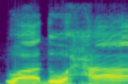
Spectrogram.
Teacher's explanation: ওয়া দু হা জবর হা আলিফ জবর হা তাহলে ওয়াদু হা এই প্রথম হা টা উচ্চারণের সময় মুখ দিয়ে বাতাস বের করব আর দ্বিতীয় হা টা উচ্চারণের সময় মুখ দিয়ে আওয়াজ করব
